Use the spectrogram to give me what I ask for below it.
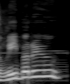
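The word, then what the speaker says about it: Liberl: And so in Japanese, it's liberu. The issue I have with pronouncing it in English is because it sounds like another word.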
